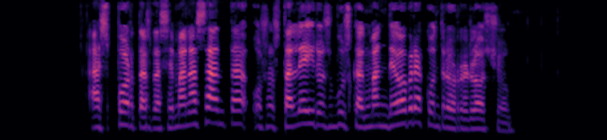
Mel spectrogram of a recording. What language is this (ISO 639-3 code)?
glg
